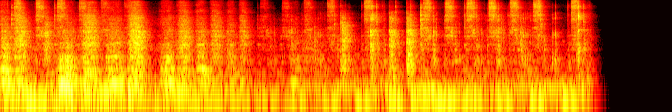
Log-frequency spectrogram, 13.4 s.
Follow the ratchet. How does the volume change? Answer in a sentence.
The loudness of the ratchet goes down, then up.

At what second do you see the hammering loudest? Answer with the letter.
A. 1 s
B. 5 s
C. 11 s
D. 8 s
D.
